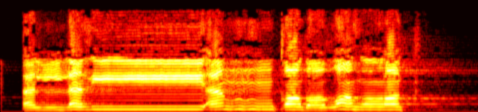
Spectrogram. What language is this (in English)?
Arabic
